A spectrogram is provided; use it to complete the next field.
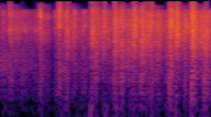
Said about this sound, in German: Mit Böllerschüssen. Wie originell.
